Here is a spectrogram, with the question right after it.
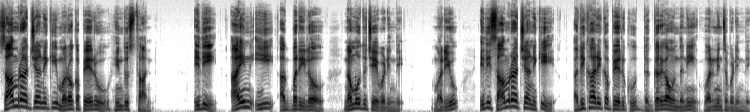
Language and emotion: Telugu, neutral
